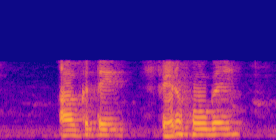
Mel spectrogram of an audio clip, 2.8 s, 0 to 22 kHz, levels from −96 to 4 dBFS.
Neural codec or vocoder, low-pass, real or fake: none; 3.6 kHz; real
